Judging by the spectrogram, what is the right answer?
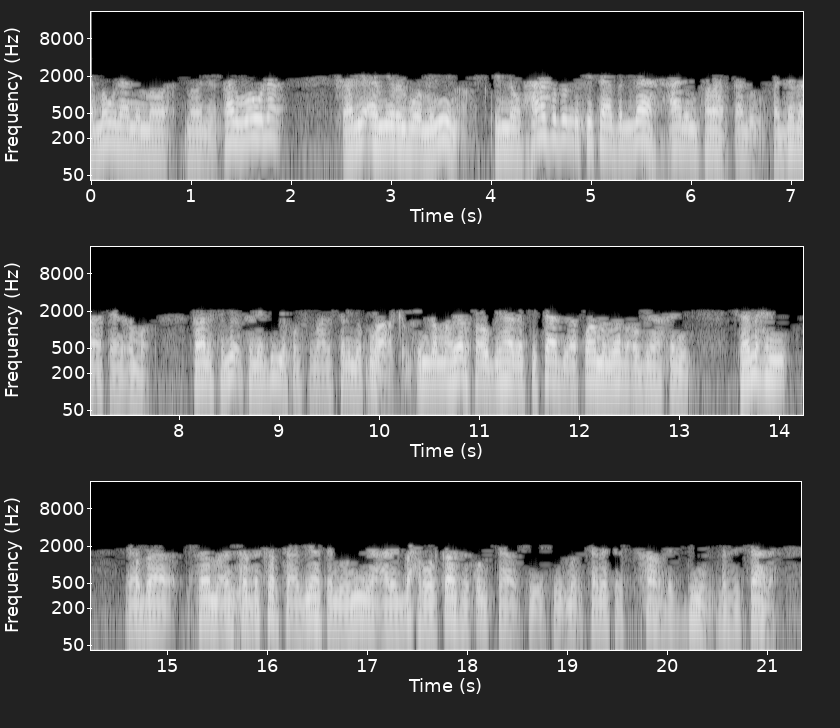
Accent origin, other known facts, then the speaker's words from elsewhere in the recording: Saudi Arabia; لأنه قبل مثل الوحدة الوطنية مثل عندنا في السعودية كانت القبائل تتكاثر وكانت متناحرة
